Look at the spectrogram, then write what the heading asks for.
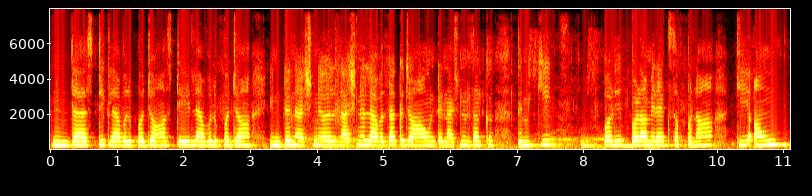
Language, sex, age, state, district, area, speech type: Dogri, female, 18-30, Jammu and Kashmir, Reasi, rural, spontaneous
